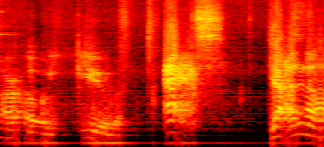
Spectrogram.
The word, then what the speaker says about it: roux: said you're gonna make a roux to eat.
